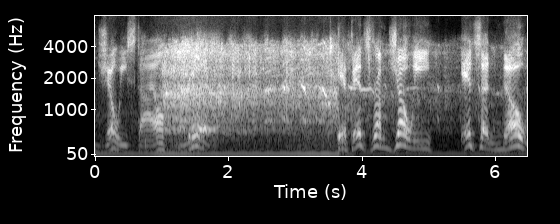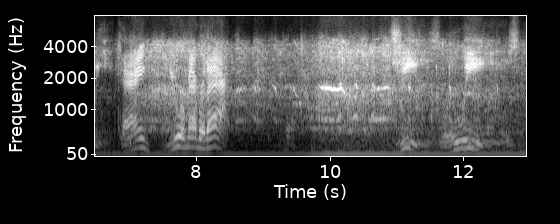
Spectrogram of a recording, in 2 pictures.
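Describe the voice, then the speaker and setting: A man giving casual video game commentary in a playfully cocky manner, talking as "we", with a gravelly voice. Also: a little high, expressive, drawn-out words, pauses often, heavy background noise. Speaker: gameplay host.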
